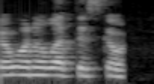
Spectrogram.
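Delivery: put-on crying, mock-tearful delivery. Retelling what a woman holding a rock said, imitating someone crying. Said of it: "She's like crying".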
